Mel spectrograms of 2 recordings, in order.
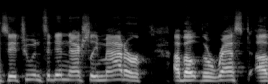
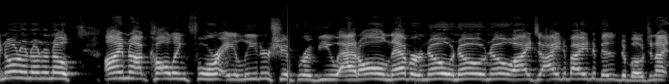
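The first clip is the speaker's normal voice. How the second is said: flustered backpedalling in a put-on Newfoundland accent, higher; hammed-up Newfoundland accent, flustered and higher; mock Newfoundland accent; 5 semitones higher than usual. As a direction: slip into a Newfie accent, panicky denial. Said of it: "No, sorry, I said I wouldn't do it".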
